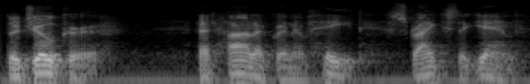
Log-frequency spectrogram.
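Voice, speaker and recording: A man's voice: a bass voice, animated, measured pace. A man giving dramatic scripted narration for a 1960s superhero adventure record. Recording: dull vintage vinyl record, music behind.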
